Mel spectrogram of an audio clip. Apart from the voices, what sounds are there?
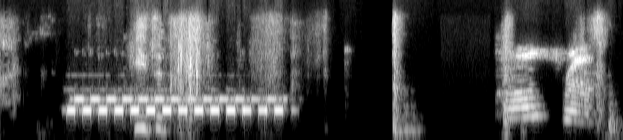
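telephone ringing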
